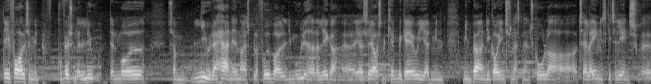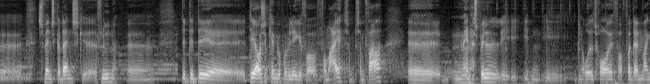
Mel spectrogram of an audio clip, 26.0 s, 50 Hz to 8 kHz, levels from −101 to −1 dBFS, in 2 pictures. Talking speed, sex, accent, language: 175 wpm, male, native, Danish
